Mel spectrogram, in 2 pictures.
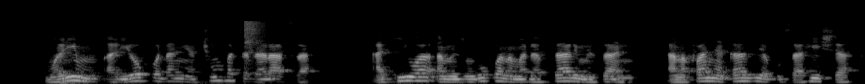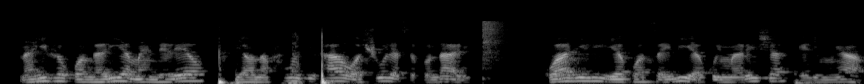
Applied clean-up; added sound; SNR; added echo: classical method spectral subtraction.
